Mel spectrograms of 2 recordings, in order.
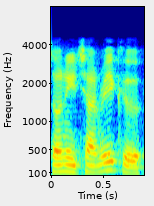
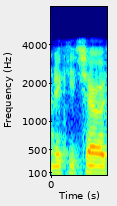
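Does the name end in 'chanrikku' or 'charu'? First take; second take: chanrikku; charu. First: The name ends with the sounds 'chanrikku'. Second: The name ends with the sounds 'charu'. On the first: The speaker calls it right. "It's oniichanrikku" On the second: The speaker calls it wrong. "It's not onikicharu"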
